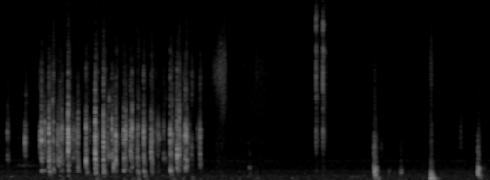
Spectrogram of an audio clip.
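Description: Rapid clicking on a computer keyboard as a password is typed, a quick burst of close keystrokes followed by a few isolated, sharper key presses spaced apart in a quiet room.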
